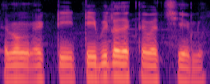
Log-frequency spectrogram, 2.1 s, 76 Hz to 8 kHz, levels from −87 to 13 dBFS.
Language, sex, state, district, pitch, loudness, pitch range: Bengali, male, Tripura, West Tripura, 110 Hz, -17 LUFS, 105-115 Hz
